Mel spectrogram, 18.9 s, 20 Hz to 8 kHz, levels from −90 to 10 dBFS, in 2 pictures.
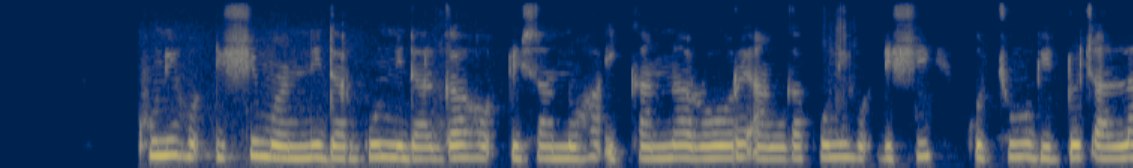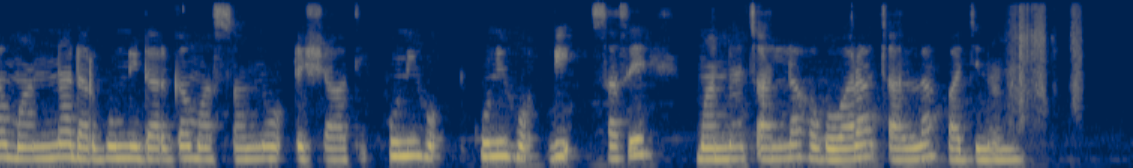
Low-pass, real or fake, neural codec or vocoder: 7.2 kHz; real; none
